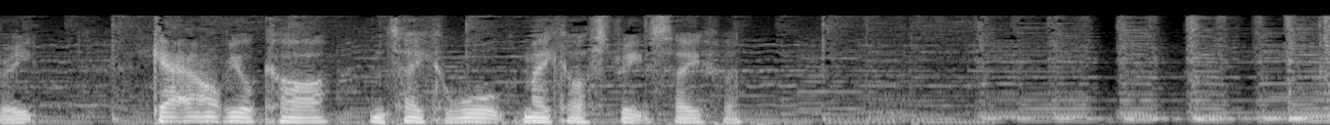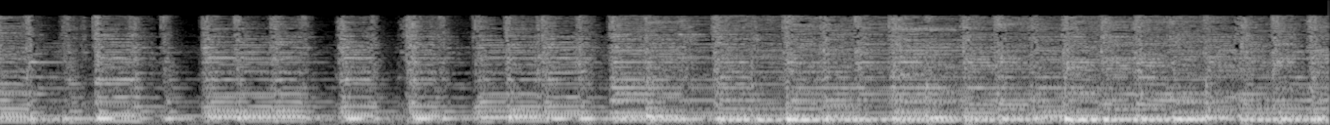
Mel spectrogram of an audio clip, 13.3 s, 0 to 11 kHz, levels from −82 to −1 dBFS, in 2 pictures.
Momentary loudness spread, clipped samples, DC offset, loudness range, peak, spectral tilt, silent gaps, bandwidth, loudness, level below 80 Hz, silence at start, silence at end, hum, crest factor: 14 LU; under 0.1%; under 0.1%; 8 LU; 0 dBFS; -5.5 dB/octave; none; 7.4 kHz; -18 LUFS; -38 dBFS; 0 s; 0 s; none; 18 dB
